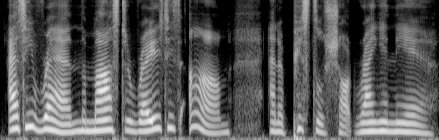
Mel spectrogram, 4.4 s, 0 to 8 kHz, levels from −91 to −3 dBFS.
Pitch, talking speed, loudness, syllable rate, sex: 200 Hz, 220 wpm, -18 LUFS, 5.1 syllables/s, female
